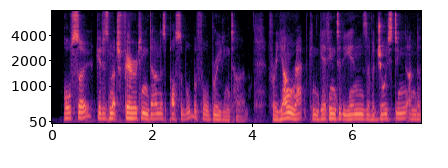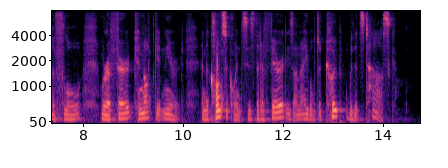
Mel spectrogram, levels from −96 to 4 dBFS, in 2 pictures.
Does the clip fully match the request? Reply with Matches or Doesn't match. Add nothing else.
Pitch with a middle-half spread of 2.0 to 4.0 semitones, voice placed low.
Matches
